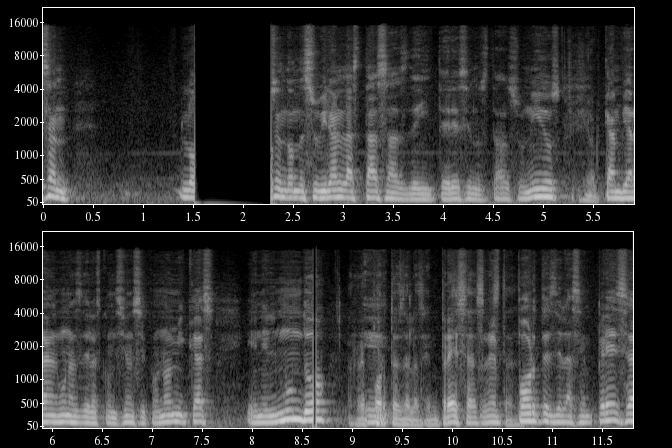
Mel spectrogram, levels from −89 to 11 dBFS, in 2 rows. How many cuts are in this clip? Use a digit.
1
